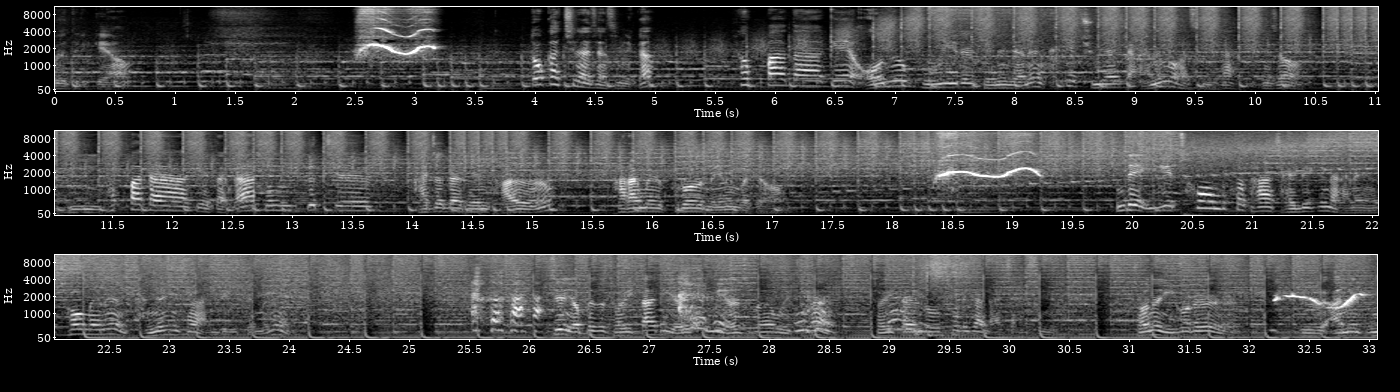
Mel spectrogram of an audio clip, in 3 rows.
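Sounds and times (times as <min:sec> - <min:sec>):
background music with steady beat: 0:00.0 - 0:33.0
loud finger whistle: 0:02.5 - 0:03.4, 0:18.3 - 0:19.6, 0:31.6 - 0:33.0.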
